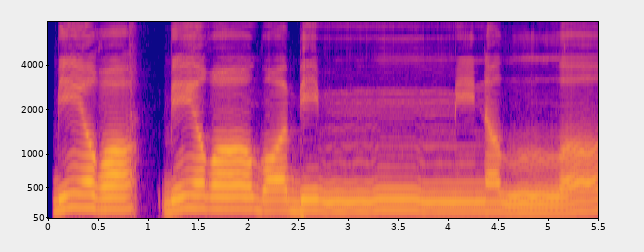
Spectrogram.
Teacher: Bim, tanwin bertemu dengan mim adalah idgham al-ghunnah, jenis bahagian yang kamilan. Masukkan bunyi tanwin itu totally ke dalam huruf mim.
